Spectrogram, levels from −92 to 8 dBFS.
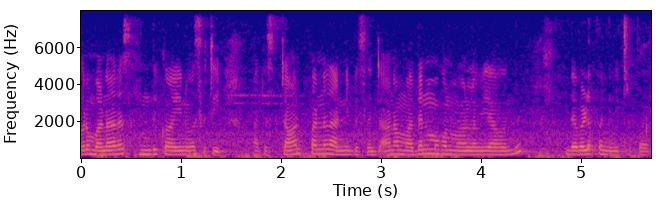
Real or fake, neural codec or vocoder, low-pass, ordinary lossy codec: real; none; none; none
